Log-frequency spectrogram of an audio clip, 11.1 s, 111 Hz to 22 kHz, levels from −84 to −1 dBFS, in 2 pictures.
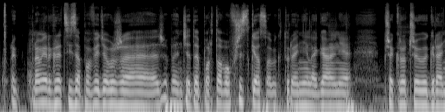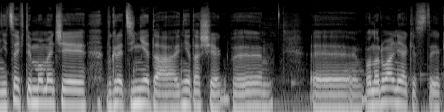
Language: Polish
